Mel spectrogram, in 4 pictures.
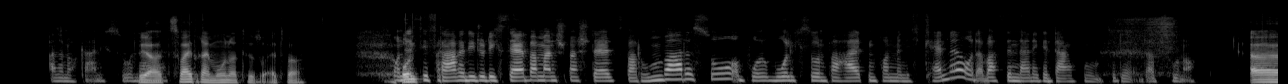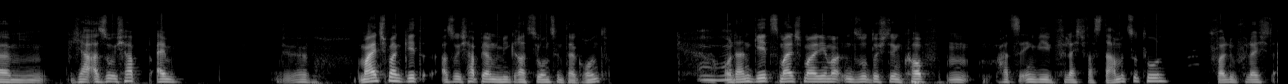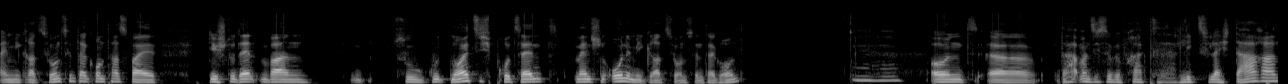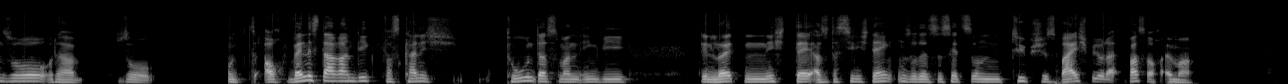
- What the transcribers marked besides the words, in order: distorted speech; other background noise; blowing; background speech; tapping
- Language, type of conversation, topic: German, advice, Warum fühle ich mich bei Feiern oft ausgeschlossen und unwohl?
- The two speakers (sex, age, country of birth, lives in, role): female, 40-44, Germany, Germany, advisor; male, 25-29, Germany, Germany, user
